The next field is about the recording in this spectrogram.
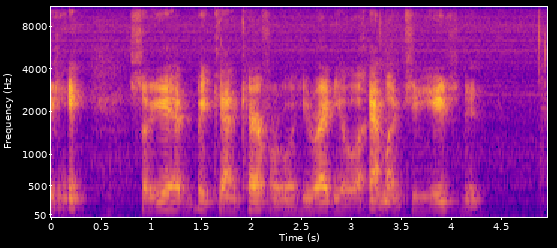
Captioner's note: laughs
